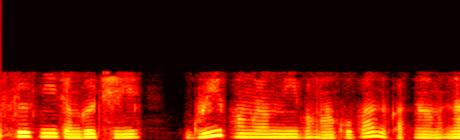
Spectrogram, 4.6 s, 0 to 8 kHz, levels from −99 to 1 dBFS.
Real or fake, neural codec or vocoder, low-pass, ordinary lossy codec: fake; codec, 16 kHz, 16 kbps, FreqCodec, larger model; 7.2 kHz; AAC, 16 kbps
